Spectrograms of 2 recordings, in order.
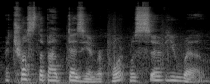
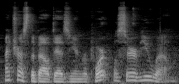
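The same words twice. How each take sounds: First: It is said in the character's put-on voice. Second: It is said in a more natural voice.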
